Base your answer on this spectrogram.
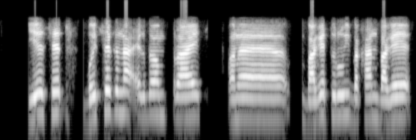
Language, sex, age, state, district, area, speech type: Santali, male, 30-45, West Bengal, Jhargram, rural, conversation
